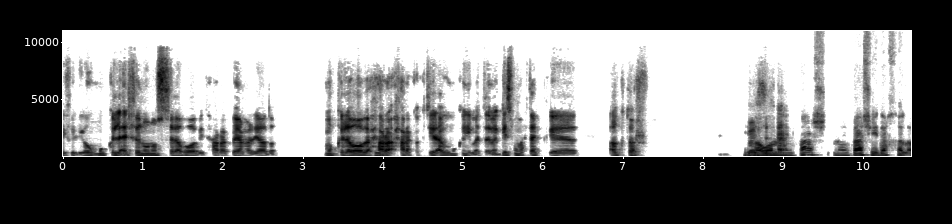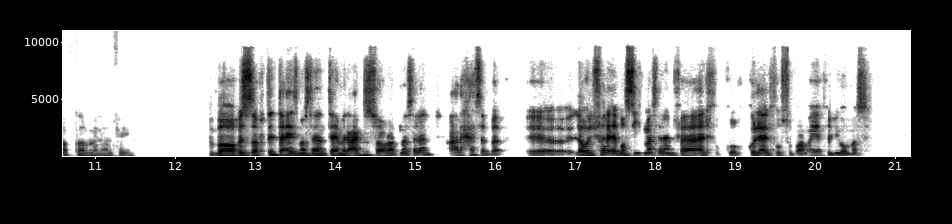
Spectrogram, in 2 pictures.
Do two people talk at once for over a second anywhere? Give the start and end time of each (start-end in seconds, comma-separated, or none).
none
